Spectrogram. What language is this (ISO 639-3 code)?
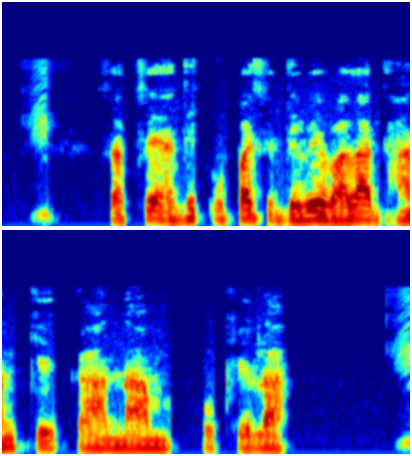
bho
